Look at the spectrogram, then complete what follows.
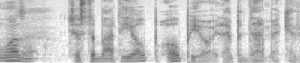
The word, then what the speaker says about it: opioid: Just about the opioid epidemic and how the DEA stopped prosecuting.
